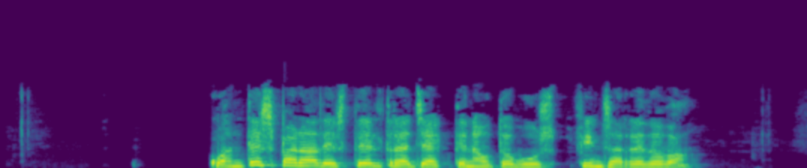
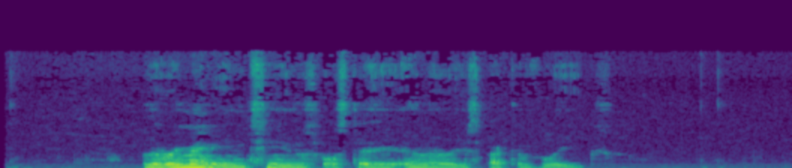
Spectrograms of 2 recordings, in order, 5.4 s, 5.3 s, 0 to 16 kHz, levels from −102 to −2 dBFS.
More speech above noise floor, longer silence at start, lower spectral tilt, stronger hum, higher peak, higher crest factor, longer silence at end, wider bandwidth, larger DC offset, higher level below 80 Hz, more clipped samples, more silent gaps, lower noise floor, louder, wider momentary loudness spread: first, 58 dB vs 44 dB; first, 1.4 s vs 0.95 s; second, -4 dB/octave vs -8.5 dB/octave; second, none vs 60 Hz at -55 dBFS; first, 0 dBFS vs -8 dBFS; about the same, 16 dB vs 20 dB; second, 0.8 s vs 1.4 s; second, 8 kHz vs 11 kHz; neither; second, -60 dBFS vs -48 dBFS; neither; neither; first, -73 dBFS vs -69 dBFS; first, -15 LUFS vs -26 LUFS; second, 5 LU vs 18 LU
